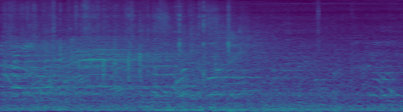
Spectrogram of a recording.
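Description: Indistinct voices talking over a low steady rumble.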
